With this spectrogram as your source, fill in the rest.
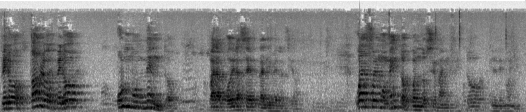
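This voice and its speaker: Male pastor preaching, slow and emphatic, lively rising and falling pitch, distant mic in a very echoey church. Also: muffled recording. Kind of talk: sermon. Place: church hall.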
